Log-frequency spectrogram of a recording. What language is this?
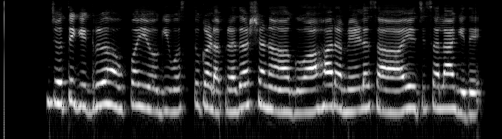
Kannada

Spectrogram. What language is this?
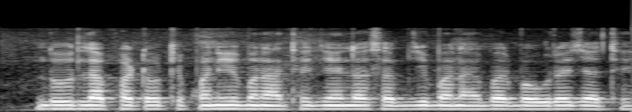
Chhattisgarhi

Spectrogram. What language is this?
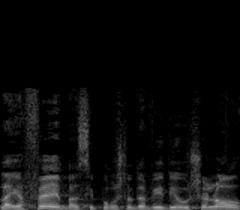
Hebrew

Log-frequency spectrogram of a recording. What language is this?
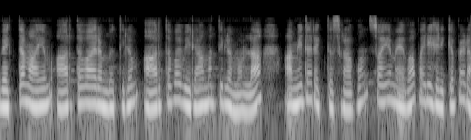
Malayalam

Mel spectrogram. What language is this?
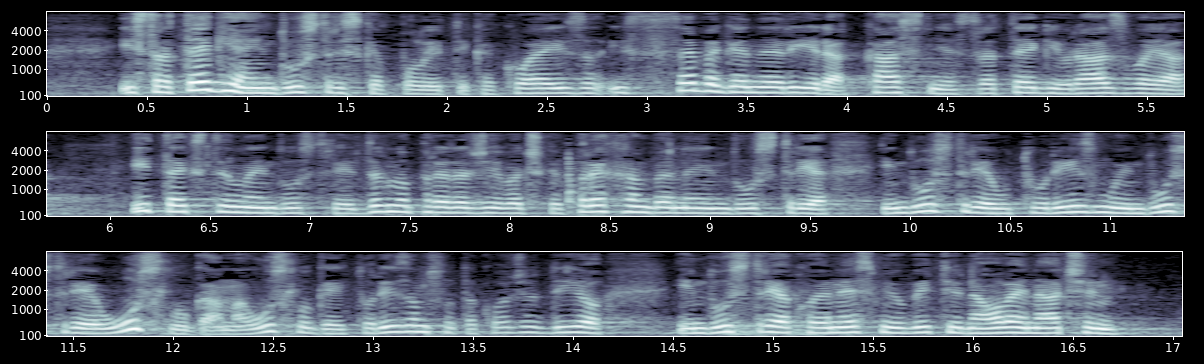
Croatian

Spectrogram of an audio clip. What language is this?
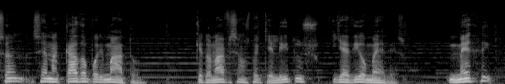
Greek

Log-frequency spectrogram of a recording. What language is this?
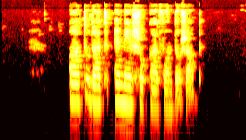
Hungarian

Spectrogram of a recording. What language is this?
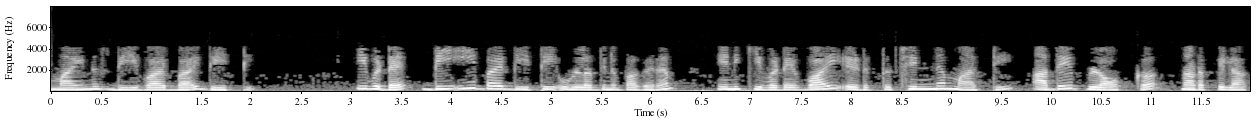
Malayalam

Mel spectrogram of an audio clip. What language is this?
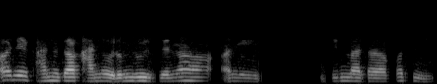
Nepali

